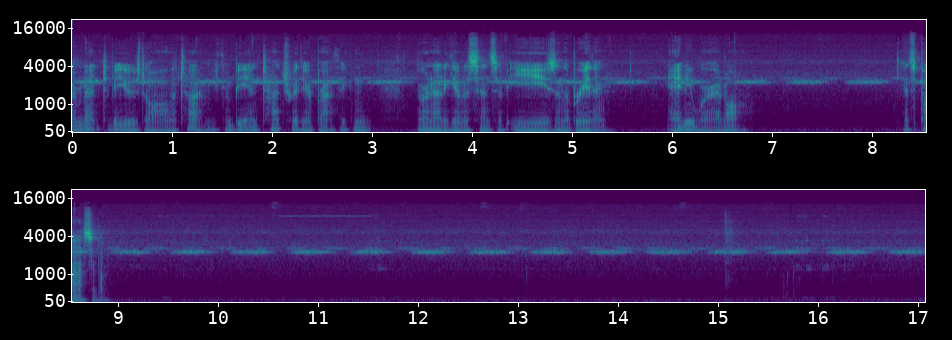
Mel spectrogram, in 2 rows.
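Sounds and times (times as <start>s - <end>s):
cricket chirping: 0.0s - 17.0s
faint low hum: 0.0s - 17.0s.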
